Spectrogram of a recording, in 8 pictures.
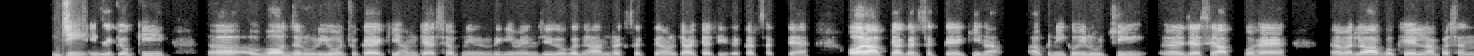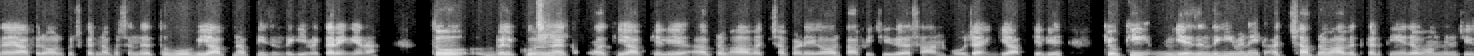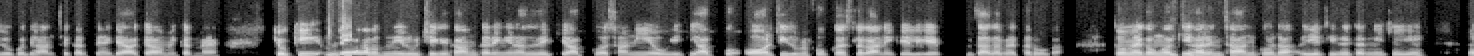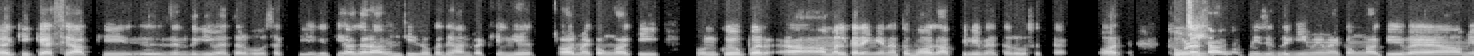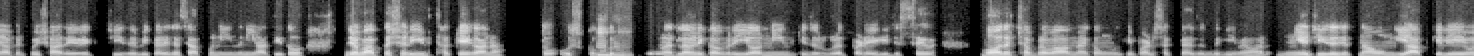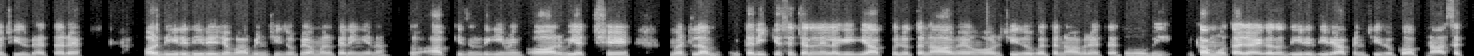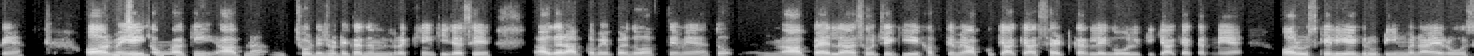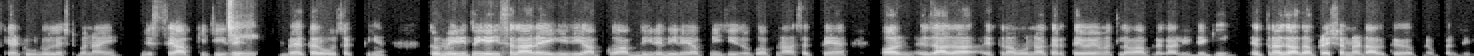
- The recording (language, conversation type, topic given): Hindi, advice, मानसिक धुंधलापन और फोकस की कमी
- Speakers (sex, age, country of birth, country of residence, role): female, 30-34, India, India, user; male, 20-24, India, India, advisor
- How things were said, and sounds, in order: in English: "फ़ोकस"; in English: "रिकवरी"; in English: "सेट"; in English: "गोल"; in English: "रूटीन"; in English: "टू-डू लिस्ट"; in English: "प्रेशर"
